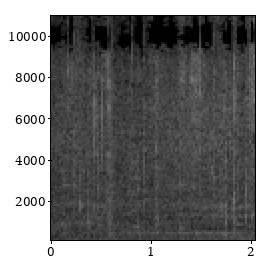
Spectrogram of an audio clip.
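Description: Steady low rumble of a car interior with the engine running.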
